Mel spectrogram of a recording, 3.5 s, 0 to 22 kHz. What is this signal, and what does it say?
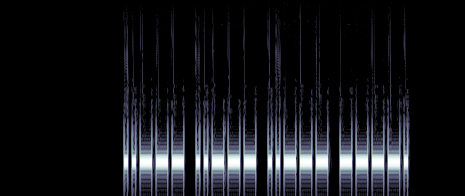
Morse code, heard as a keyed tone, about 40 wpm, 700 Hz. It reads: 2229
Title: Numbers - 4-Digit 40wpm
